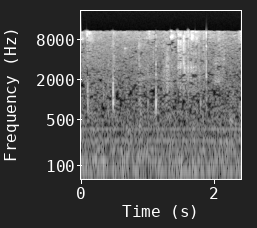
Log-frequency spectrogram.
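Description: Steady background rumble of a large hall with a few scattered light clicks or taps.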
